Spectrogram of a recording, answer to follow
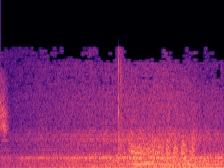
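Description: Sound effect of a motor vehicle driving up: a steady low engine hum under a rushing noise that grows louder.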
